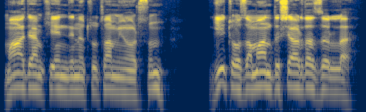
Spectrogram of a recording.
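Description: A man voicing a coarse adult peasant son who speaks roughly and scornfully. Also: mid-range voice, fairly even intonation, normal speed, close to an everyday voice.

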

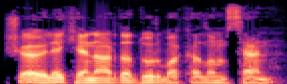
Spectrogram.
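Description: A man voicing a stubborn, grumbling old village grandfather who mutters gruffly to himself in a storybook tale. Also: low voice, fairly even intonation, normal speed, bright, forceful tone, no room sound, clean studio sound, voice pushed down.

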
